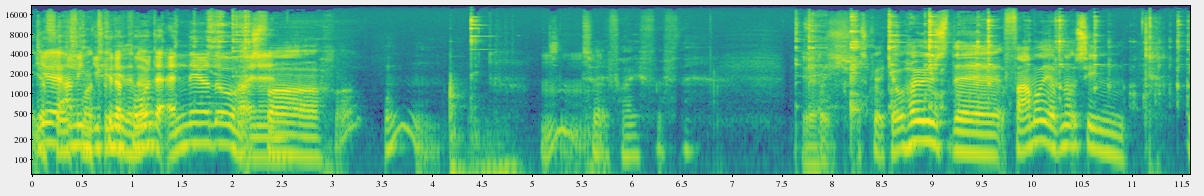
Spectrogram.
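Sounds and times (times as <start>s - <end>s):
speech: 0.0s - 4.5s, 5.1s - 6.7s, 7.6s - 11.5s
rummaging through a cutlery drawer: 7.6s - 11.5s.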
